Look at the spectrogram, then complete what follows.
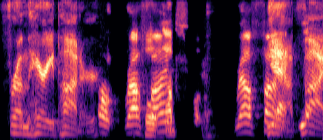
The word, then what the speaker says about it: Fiennes: Ralph Phineas, his brother, was in attendance. Ralph Phineas is a well-renowned actor. Voldemort from Harry Potter. Oh, Ralph Fiennes. Ralph Fiennes. Yeah, Fiennes. Yeah, that is how you pronounce it.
